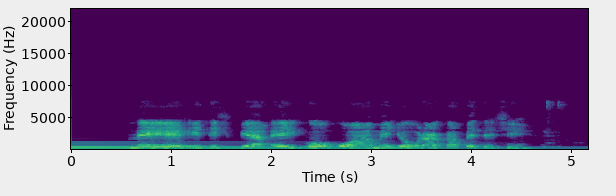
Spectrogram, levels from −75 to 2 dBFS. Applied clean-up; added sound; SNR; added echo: none; Mallet percussion; 9 dB; reverberation time 0.2 s.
